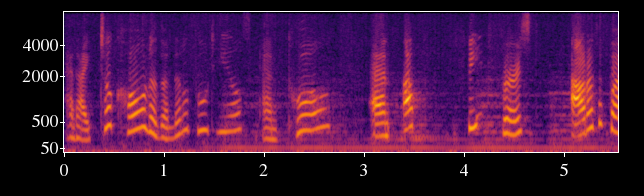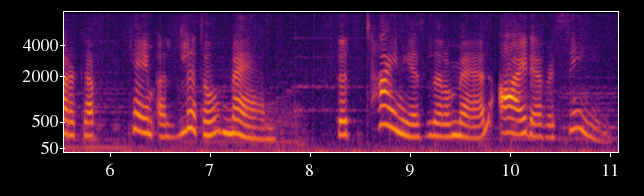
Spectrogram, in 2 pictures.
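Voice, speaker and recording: Woman, children's record storyteller, high voice, sweet and gently theatrical. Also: very animated, measured pace, soft background music, low-quality recording. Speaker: storyteller and host. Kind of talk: 1940s children's record narration.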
